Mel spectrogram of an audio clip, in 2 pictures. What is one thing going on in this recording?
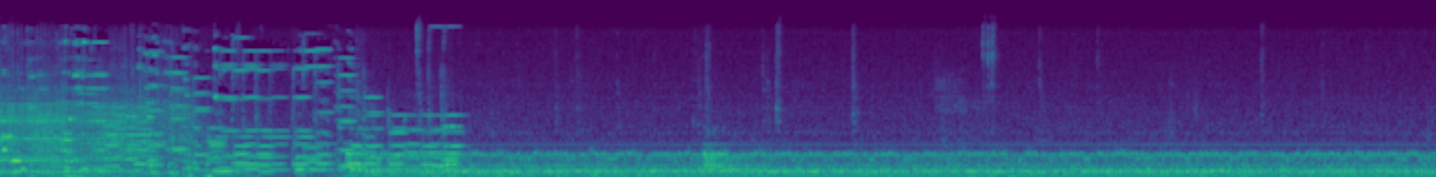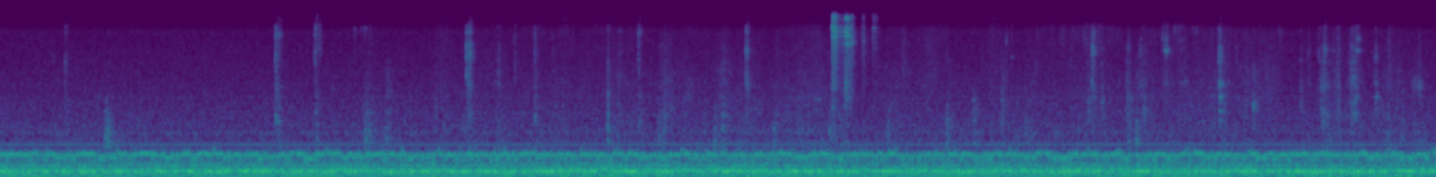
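A low electronic drone hums steadily.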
